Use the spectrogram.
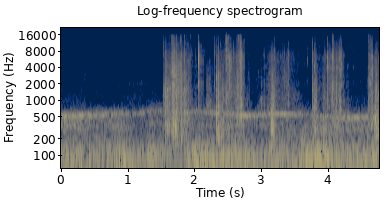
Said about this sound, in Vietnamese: Tiếng bước chân người lại vang lên, lại tiếng gót giày nệm ở ngoài thềm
